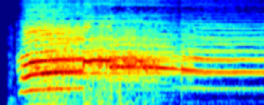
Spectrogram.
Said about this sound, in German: Was klingt wie das Kreischen in einem Horrorfilm, ist in Wirklichkeit Programmteil des Pfadfinder-Sommercamps Jamboree in Doxy.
